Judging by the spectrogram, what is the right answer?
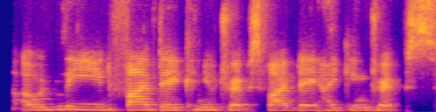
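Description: At a fairly slow pace, a woman speaks in a medium pitch, her voice somewhat breathy. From Canada, Calgary. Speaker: social work lecturer and researcher. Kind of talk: interview.

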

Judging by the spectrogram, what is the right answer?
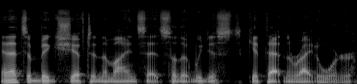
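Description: A man with an American accent speaks with a very deep, low pitch and vocal fry. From US Pacific Northwest. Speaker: recovery ministry worker. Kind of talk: testimony.

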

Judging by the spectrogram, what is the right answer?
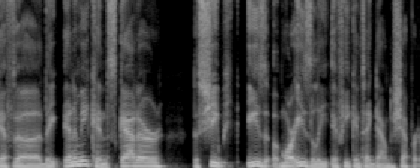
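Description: Over a very clean recording with a silent background, a man with an unremarkable speaking voice talks at a moderate pace and medium pitch, with ordinary pitch variation. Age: 50s. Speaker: pastor. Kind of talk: interview. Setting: studio.

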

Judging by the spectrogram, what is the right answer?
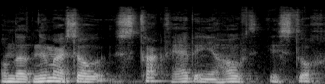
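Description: A somewhat breathy quality marks this man's voice. His pitch is medium. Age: 20s. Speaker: podcast host. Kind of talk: casual chat. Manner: halting.

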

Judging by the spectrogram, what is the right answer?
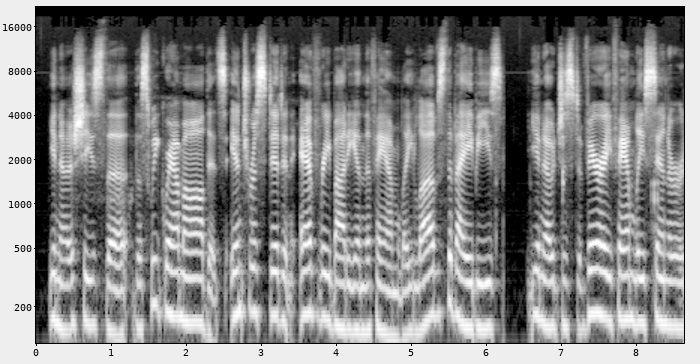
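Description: A woman speaks in a Texan accent with a very deep, low voice. Her pitch moves in an ordinary way, and the recording is very clean against a silent background. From South Texas. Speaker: author. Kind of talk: interview.

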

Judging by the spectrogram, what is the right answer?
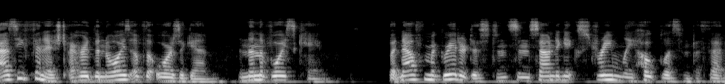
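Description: An unforced reading voice over a quiet background

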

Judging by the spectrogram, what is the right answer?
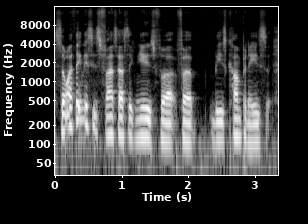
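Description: A man of medium pitch with a British accent. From UK. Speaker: podcast host and airline pilot. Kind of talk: solo podcast monologue.

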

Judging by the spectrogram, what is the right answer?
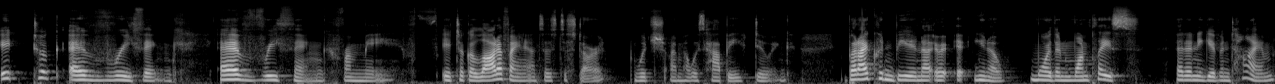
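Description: A woman with a Californian accent, medium pitch, ordinary pitch variation, big swings in loudness and a moderate pace, in a very clean recording with a silent background. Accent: Californian American. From Los Angeles, US. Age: 40s. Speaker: beauty entrepreneur. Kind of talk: interview. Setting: studio.

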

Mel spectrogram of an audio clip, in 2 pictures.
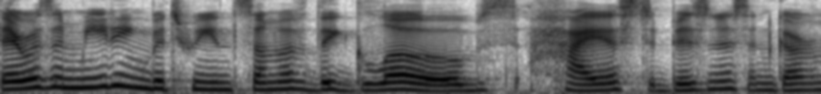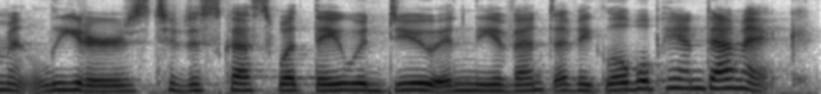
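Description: A woman speaks in an ordinary speaking voice at a fairly quick pace, with medium pitch, ordinary pitch variation and hardly any pauses. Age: 20s. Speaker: podcast co-host. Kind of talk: casual chat.

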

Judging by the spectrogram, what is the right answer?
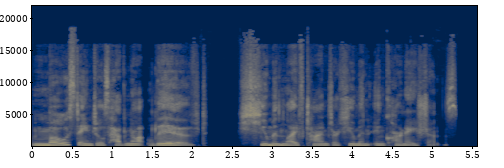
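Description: At a fairly slow pace, a woman speaks with a fairly high pitch and a warm, relaxed yet dark, mellow tone. The sound is dry and close with no echo, on a very clean recording with a silent background. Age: 40s. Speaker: podcast host and medium. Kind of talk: solo spiritual talk.

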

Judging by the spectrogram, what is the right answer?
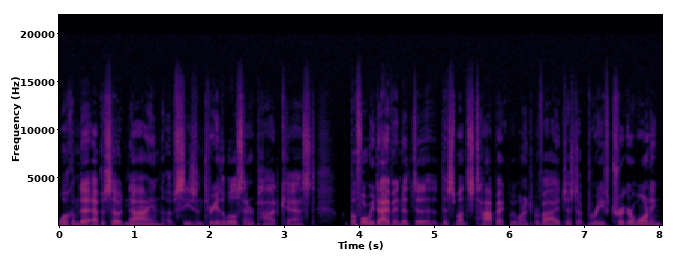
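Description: A man with an ordinary speaking voice talks at a medium pitch. His pace is fairly quick. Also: fairly even intonation. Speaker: podcast host. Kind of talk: podcast interview discussion.

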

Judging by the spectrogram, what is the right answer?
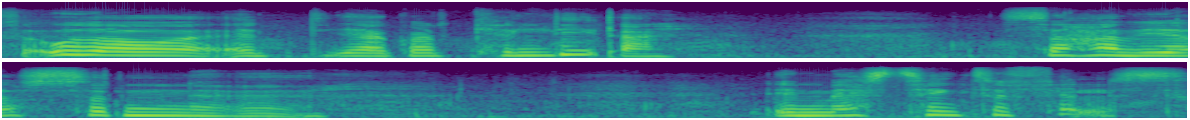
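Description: With long, frequent pauses, a woman speaks at a fairly slow pace in a somewhat breathy, fairly high voice with ordinary pitch variation. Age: 40s. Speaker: host's friend. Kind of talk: casual chat. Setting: outdoors.

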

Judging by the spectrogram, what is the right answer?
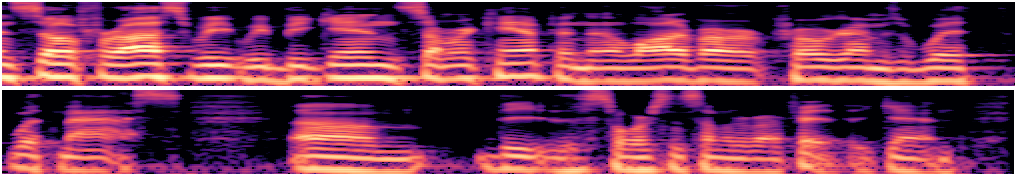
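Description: Speaking with a Midwestern American accent, a man uses a medium pitch, a fairly quick pace and fairly even intonation. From US Midwest (Toledo, Ohio). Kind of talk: casual interview.

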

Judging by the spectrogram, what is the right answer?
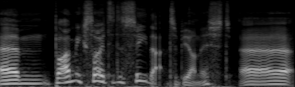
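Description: This man speaks at a moderate pace with a Birmingham accent. The recording is very clean, with a silent background. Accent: Birmingham (Brummie). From Birmingham, England. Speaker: podcast host and filmmaker. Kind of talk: solo podcast monologue on film news. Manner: casual with frequent fillers.

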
